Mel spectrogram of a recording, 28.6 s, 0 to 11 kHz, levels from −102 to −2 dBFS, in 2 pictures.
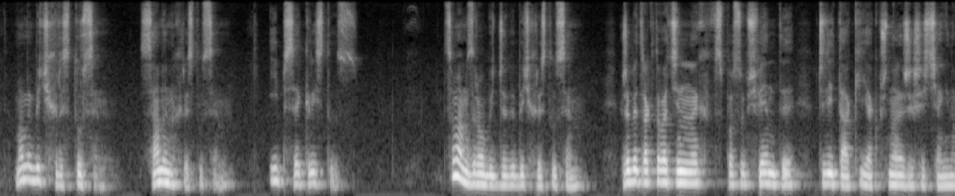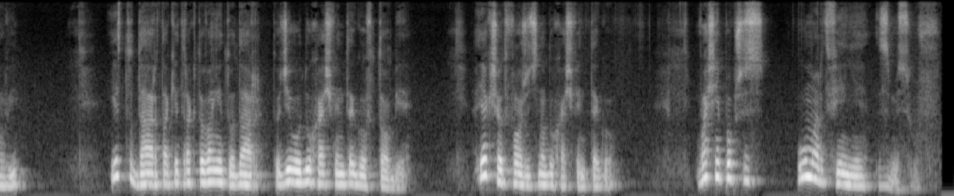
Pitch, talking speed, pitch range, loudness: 135 Hz, 105 wpm, 120-155 Hz, -20 LUFS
